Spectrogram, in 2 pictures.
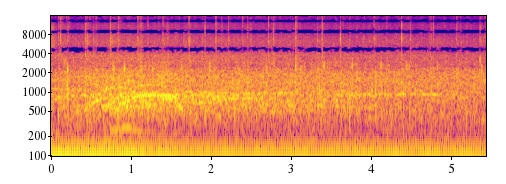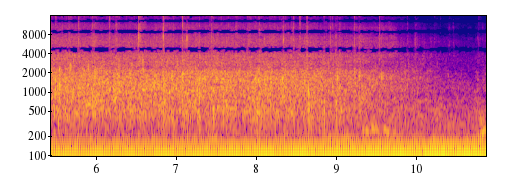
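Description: Crowd applauding, with a few cheers in the first second or two, the clapping slowly dying down. A steady low hum runs underneath.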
